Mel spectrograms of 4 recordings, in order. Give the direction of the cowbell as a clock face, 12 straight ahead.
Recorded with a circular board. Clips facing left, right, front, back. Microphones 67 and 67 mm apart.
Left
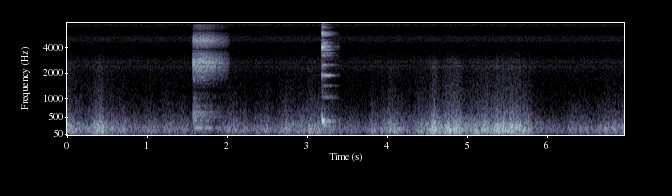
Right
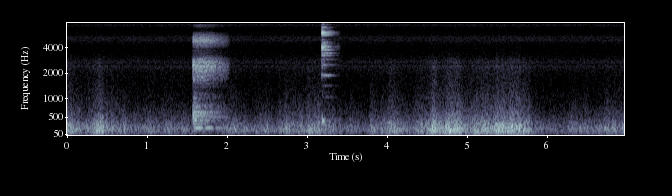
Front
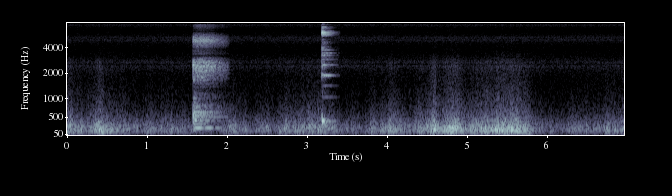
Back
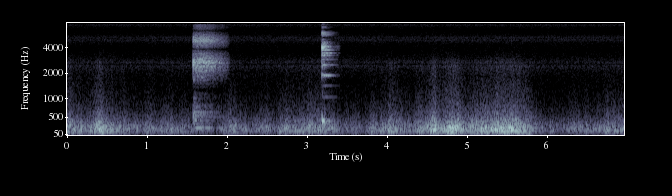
10 o'clock.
